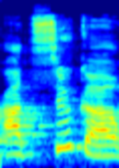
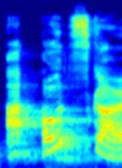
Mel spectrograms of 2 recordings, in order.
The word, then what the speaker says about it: Otsuka: surprise of learning that atsuka is really pronounced oatsuka i mean there's a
